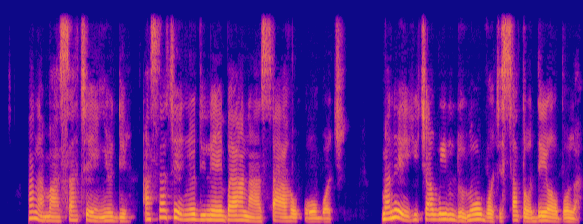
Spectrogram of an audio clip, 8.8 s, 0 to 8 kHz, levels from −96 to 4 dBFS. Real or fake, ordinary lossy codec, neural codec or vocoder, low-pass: fake; none; codec, 16 kHz in and 24 kHz out, 1.1 kbps, FireRedTTS-2 codec; 7.2 kHz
